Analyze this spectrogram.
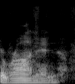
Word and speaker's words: Ronin: It's pronounced Ronin.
